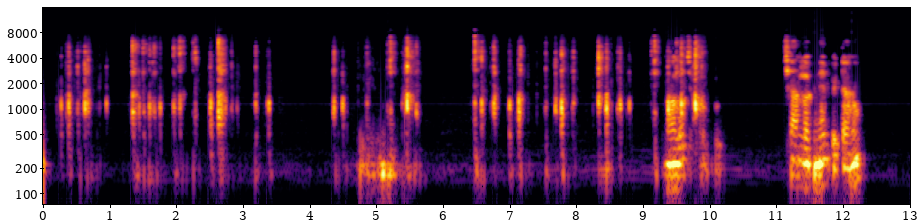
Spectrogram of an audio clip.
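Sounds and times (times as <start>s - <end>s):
typing on keyboard: 0.0s - 3.4s, 4.4s - 5.7s, 6.5s - 10.0s.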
